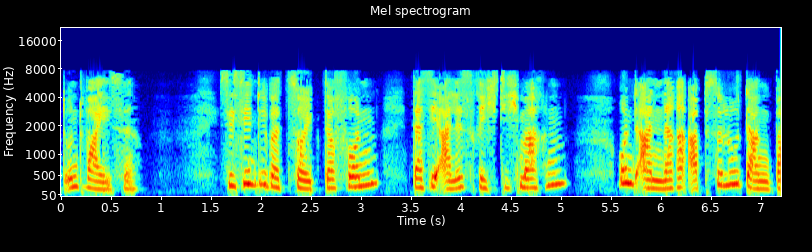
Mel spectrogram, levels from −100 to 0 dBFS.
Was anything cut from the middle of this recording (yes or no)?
yes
